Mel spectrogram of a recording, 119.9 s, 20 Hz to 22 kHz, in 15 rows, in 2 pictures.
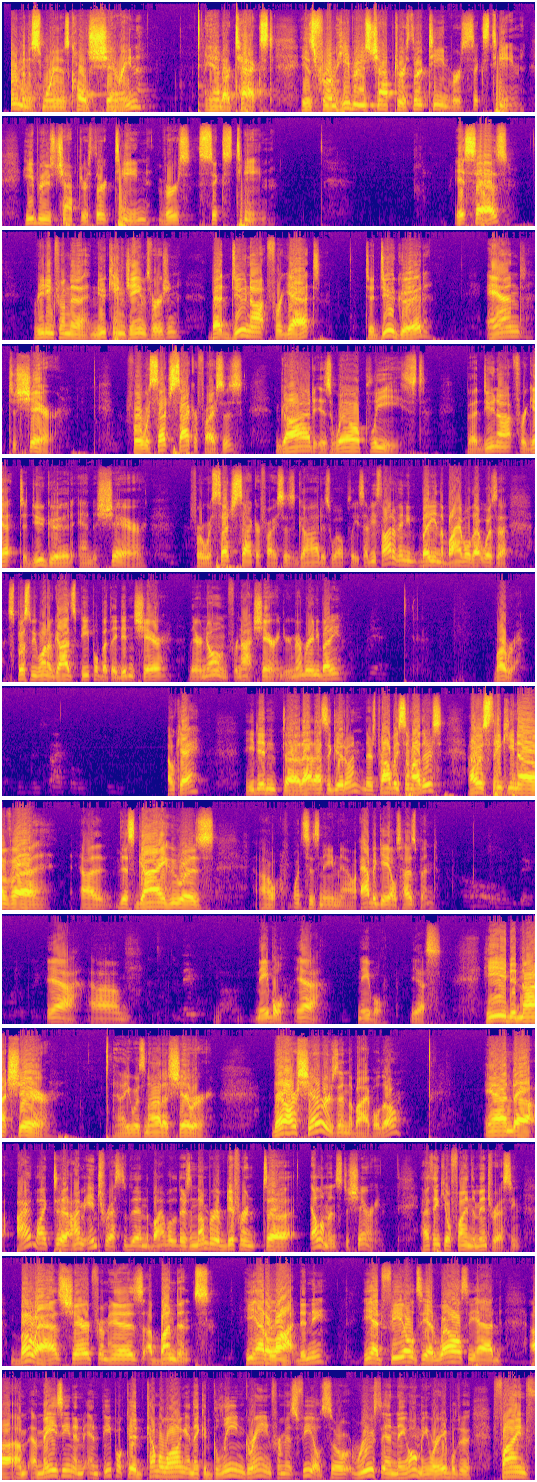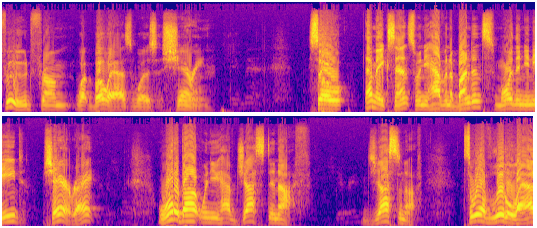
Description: Sermons | La Pine Seventh Day Adventist Church | Page 6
